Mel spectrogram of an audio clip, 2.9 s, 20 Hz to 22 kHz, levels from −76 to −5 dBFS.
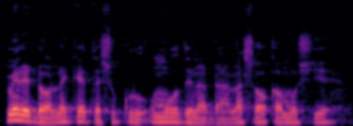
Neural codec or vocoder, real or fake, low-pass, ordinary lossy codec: none; real; 19.8 kHz; none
